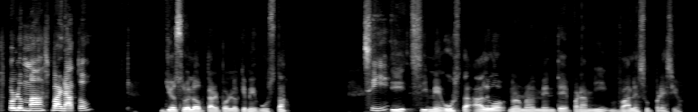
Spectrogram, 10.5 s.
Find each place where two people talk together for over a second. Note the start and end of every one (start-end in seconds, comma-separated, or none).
none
